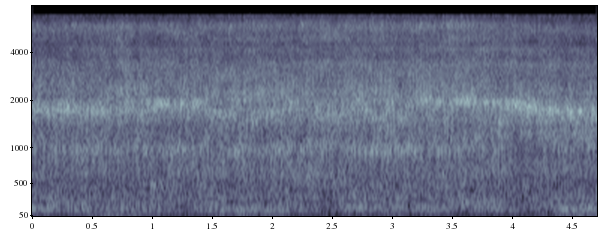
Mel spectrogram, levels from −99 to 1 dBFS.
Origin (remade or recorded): remade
